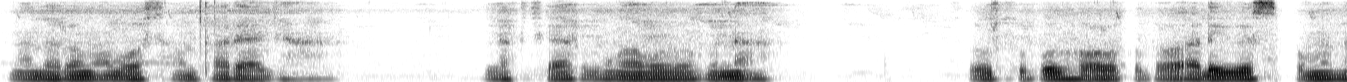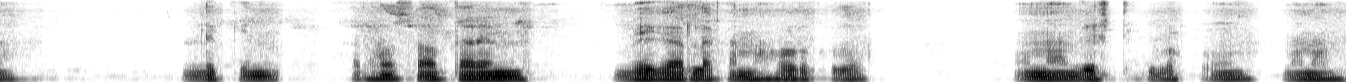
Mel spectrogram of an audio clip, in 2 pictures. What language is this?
Santali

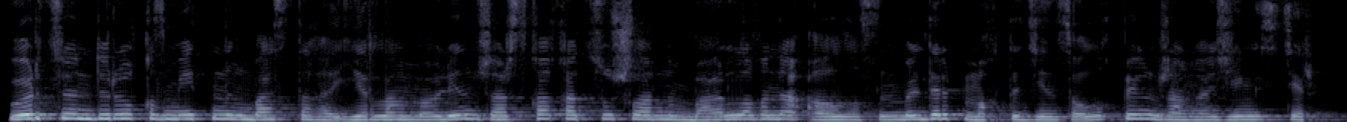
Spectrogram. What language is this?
Kazakh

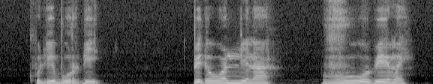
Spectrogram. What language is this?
Bagirmi Fulfulde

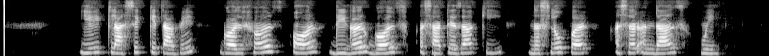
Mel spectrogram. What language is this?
Urdu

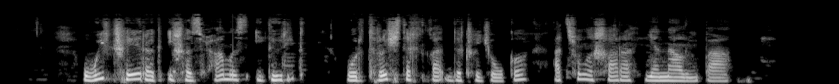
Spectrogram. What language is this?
Abkhazian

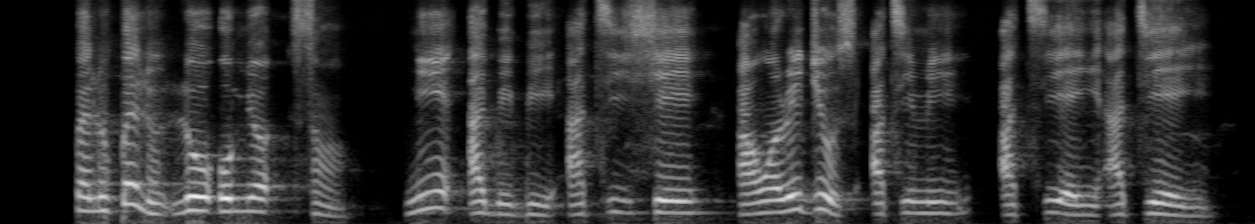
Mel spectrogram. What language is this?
Yoruba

